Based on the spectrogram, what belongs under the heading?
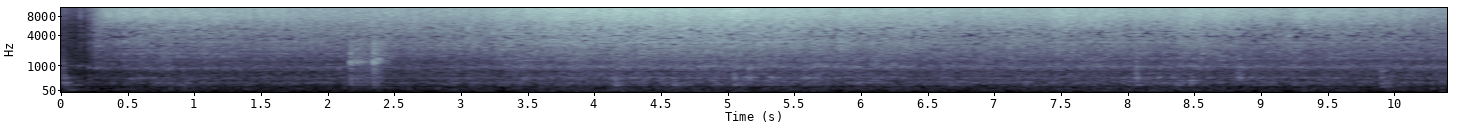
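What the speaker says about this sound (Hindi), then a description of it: "अब इसमें हम जो ये टमाटर का पेस्ट डाल रहे हैं।" Onions fried golden brown in a pan hiss in a loud, steady sizzle as tomato paste goes in, the frying swelling louder midway with faint stirring scrapes and no talking over it.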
